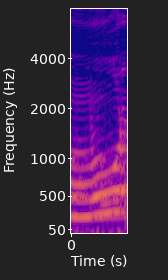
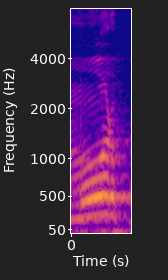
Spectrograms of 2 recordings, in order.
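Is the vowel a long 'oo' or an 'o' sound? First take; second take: oo; o. First: The vowel is a long oo sound. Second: The vowel is an o sound. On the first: The speaker calls it wrong. "हम इसको मूर नहीं पढ़ रहे हैं" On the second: The speaker calls it right. "मोर पढ़ रहे हैं"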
